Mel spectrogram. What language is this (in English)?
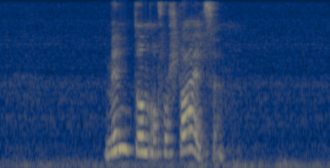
Faroese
